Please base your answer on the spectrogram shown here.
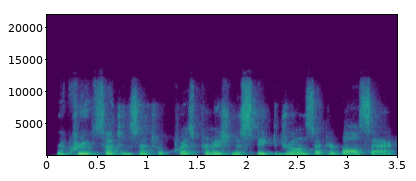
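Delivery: high, loud formal recruit holler; top-of-lungs recruit yell. Acted. Marine showing how recruits hail the drill instructor, screamed. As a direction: belt out the request in one rigid run. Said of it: "scream it at the top of your lungs".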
